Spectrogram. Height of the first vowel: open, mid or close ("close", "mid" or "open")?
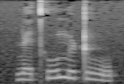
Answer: mid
